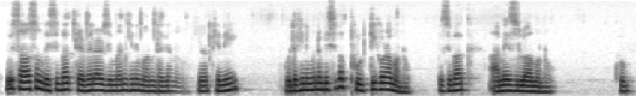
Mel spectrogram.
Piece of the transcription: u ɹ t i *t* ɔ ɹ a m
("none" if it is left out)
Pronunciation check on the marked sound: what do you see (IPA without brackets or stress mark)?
k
